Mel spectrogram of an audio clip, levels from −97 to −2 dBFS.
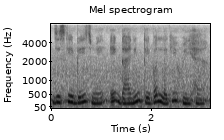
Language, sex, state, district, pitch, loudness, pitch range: Hindi, female, Uttar Pradesh, Lucknow, 205 Hz, -12 LUFS, 180-240 Hz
